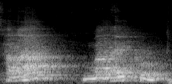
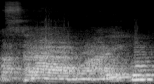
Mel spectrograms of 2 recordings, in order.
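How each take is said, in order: First: The greeting is clipped, with its opening syllables dropped. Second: The greeting is said in full, with every syllable. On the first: It wishes the other person death or ruin. The speaker calls it wrong. "আবার বলবেন না সালাম আলাইকুম" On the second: It wishes the other person peace. The speaker calls it right. "সাক্ষাৎ হলেই তাকে সালাম দেবেন"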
